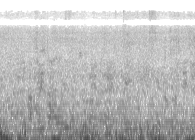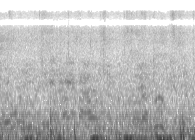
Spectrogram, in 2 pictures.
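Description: A crowd of men and women chat nearby at a lively murmur.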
